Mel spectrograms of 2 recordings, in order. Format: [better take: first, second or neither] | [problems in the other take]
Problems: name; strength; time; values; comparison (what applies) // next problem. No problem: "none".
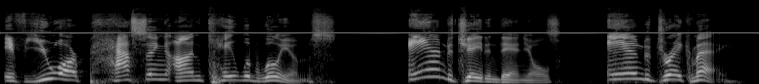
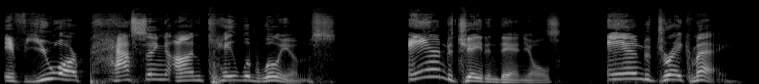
second | high-pitched whine; noticeable; throughout; 4.5 kHz, 10 dB below the speech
